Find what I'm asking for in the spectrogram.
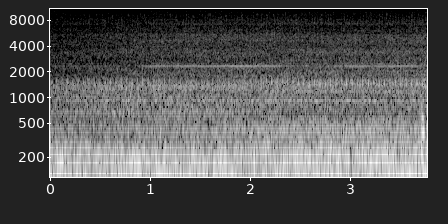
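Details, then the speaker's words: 2005 Ford Five Hundred bought from auction, engine with apparently aftermarket coils: steady, even low idle rumble with no misses, knocks or ticks; normal idle. "The auction did say that it drives down the road. Um, so we'll see how it goes. Here we've got the motor. Motor sounds like it's running"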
